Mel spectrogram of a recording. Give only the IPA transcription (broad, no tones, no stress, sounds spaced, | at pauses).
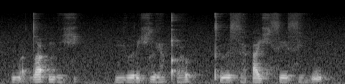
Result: nʲ ṵ dˤ i ʔ m e̤ ç | j ɯ ɾ ʌ ç l e̤ qʼ ṳ | tʼ ɯ s a̤ ʔ a ç s i s i̤ w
